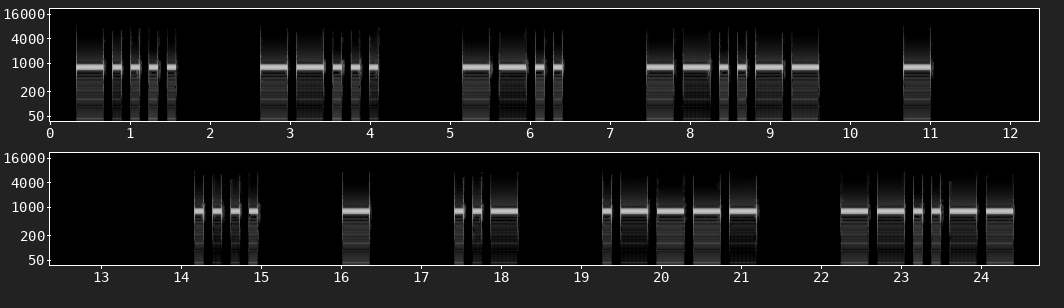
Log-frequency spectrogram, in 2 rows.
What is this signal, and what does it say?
Morse code, heard as a keyed tone, about 10 wpm, spaced as for 6 wpm, 800 Hz. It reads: 67Z,T HTU1,
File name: LEZIONI / 10 SIGNS / 10D COMA ws 10wpm 4314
